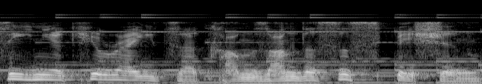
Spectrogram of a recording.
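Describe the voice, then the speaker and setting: Very deep, slow, gravelly male narrator. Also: lively intonation, music in the background. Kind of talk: scripted dramatic narration.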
